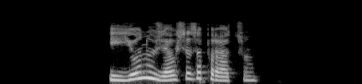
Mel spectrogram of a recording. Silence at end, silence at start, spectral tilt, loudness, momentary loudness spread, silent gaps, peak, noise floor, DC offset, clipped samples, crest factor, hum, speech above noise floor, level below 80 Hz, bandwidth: 1.05 s; 1.1 s; -5.5 dB/octave; -17 LUFS; 16 LU; none; -4 dBFS; under -90 dBFS; under 0.1%; under 0.1%; 16 dB; 50 Hz at -40 dBFS; over 73 dB; -60 dBFS; 7.8 kHz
